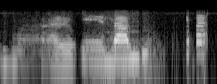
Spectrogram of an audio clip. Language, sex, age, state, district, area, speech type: Assamese, female, 18-30, Assam, Majuli, urban, conversation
